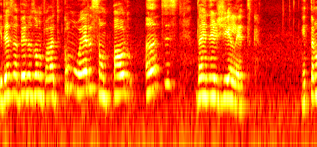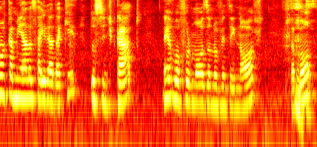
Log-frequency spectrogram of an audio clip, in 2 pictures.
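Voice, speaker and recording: A woman with a fairly high pitch takes long, frequent pauses. Noticeable background noise is present. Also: lively intonation, moderate pace. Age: 60s. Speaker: union activist. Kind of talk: casual chat.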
